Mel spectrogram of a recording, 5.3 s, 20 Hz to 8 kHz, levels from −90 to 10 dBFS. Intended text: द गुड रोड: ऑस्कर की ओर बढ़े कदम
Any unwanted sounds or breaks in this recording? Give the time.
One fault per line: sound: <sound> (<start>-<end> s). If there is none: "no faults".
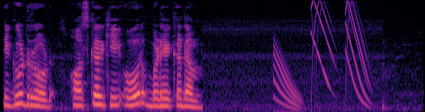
sound: chirp (3.4-4.7 s)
